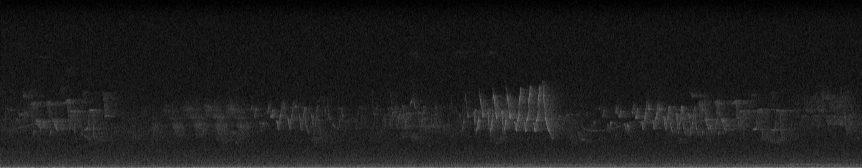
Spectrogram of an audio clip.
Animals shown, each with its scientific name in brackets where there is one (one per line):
Ovenbird (Seiurus aurocapilla)
Indigo Bunting (Passerina cyanea)
Chestnut-sided Warbler (Setophaga pensylvanica)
